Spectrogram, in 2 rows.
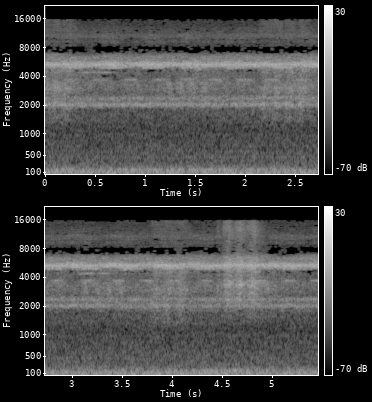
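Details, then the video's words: Crickets keep up an even, high, ringing trill, swelling briefly near the end, with soft low rumble in the background. "1 Hour of Cricket Sounds"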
